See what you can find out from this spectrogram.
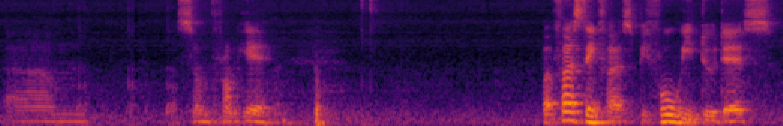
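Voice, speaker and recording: Male tutorial presenter, 30s, low register, relaxed explainer with many ums and restarts, small room, slightly distant mic. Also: takes it slowly, slight background noise. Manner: casual explaining with frequent fillers and restarts. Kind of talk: screen-share software walkthrough. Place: small indoor room at a desk.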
